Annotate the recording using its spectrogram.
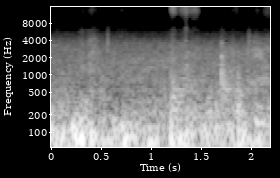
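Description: Wind buffeting the microphone: a steady low rumble with faint gusting.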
